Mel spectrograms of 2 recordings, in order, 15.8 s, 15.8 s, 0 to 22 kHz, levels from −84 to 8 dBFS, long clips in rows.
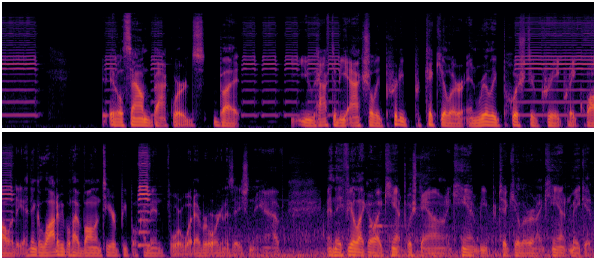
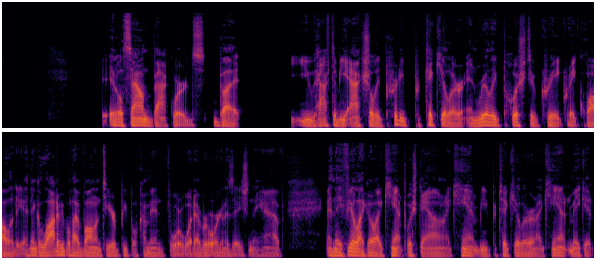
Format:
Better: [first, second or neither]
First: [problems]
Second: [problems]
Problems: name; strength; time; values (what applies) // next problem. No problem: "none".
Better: second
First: traffic noise; loud; throughout; 8 dB below the speech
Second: none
